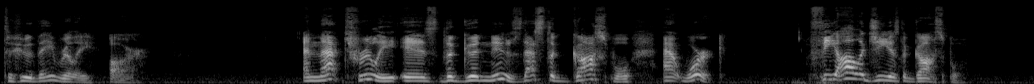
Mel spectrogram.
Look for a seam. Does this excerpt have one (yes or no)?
yes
